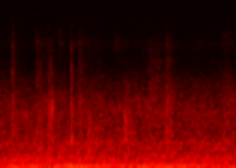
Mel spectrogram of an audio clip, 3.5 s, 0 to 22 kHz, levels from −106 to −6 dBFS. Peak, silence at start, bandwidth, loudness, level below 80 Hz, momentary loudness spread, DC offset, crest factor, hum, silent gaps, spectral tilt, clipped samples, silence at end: -46 dBFS; 0 s; 16 kHz; -67 LUFS; -68 dBFS; 3 LU; under 0.1%; 18 dB; none; none; -5.5 dB/octave; under 0.1%; 0 s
